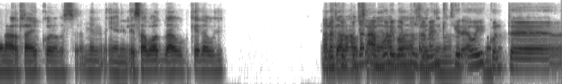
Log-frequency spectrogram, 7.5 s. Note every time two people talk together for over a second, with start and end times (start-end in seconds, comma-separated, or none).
4.3-6.6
